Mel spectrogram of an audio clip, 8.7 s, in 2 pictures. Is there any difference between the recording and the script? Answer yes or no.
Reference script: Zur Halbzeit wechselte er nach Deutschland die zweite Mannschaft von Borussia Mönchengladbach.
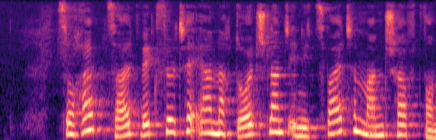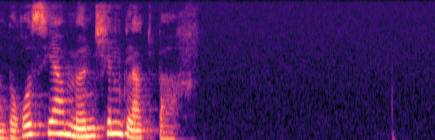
yes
